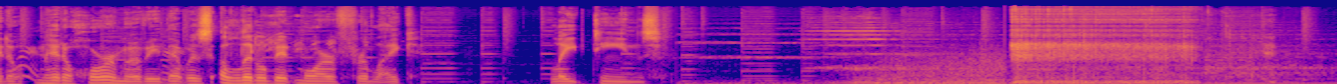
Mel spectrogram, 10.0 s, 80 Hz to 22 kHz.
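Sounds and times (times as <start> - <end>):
harsh dense swell: 5.1 - 9.0
low rumbling drone: 5.1 - 10.0.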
